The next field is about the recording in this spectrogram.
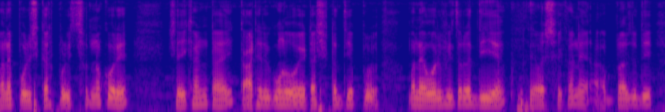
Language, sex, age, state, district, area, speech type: Bengali, male, 18-30, West Bengal, Uttar Dinajpur, urban, spontaneous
